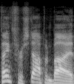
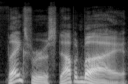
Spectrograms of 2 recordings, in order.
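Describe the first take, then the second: First: It is said in a normal speaking voice. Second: It is said in a put-on radio announcer voice.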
